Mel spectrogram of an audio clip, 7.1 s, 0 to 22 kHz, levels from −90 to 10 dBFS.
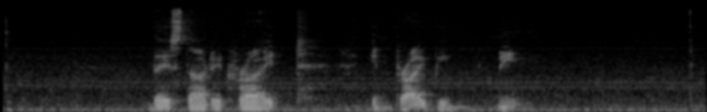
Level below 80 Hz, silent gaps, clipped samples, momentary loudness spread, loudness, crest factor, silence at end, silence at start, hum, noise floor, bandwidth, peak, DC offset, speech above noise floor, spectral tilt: -60 dBFS; none; under 0.1%; 25 LU; -34 LUFS; 22 dB; 0.05 s; 0.05 s; none; -55 dBFS; 15.5 kHz; -14 dBFS; under 0.1%; 22 dB; -6.5 dB/octave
